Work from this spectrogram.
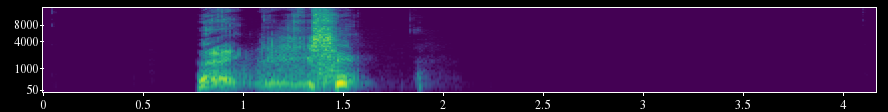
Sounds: Sneeze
